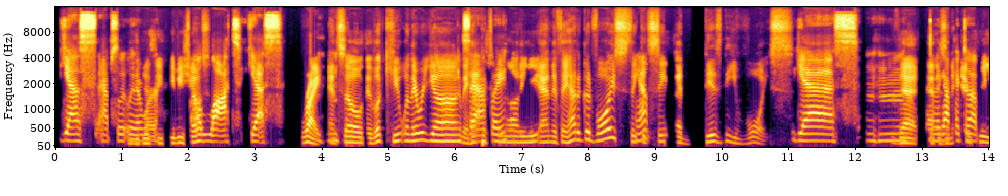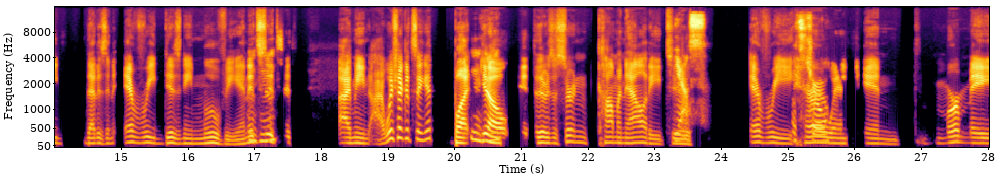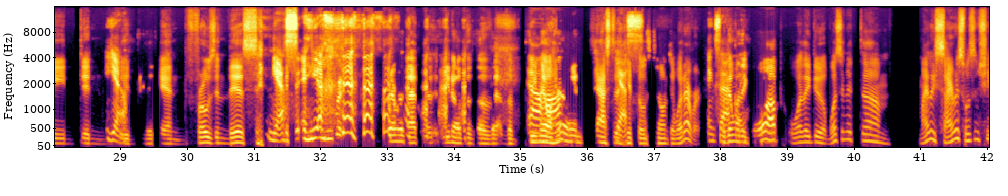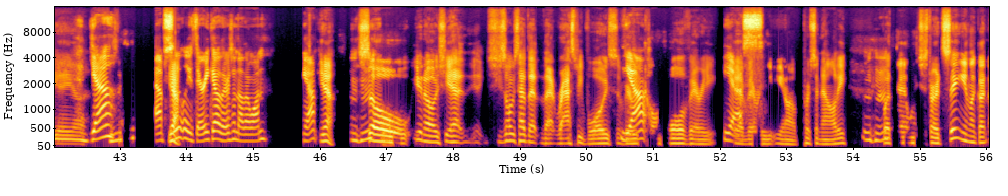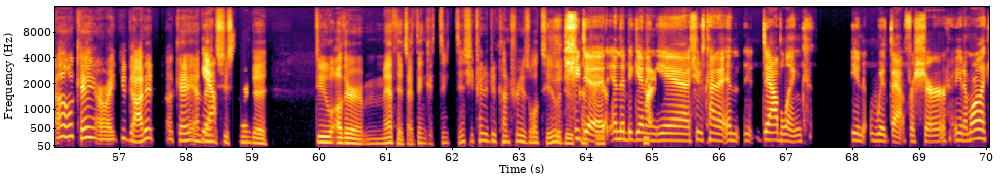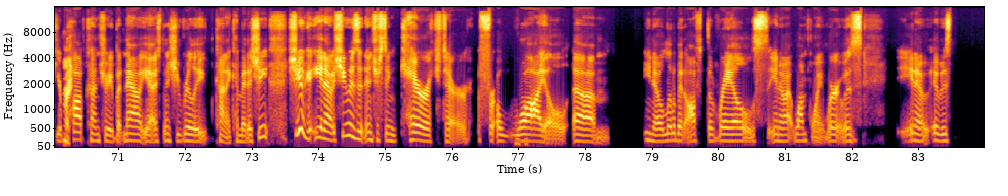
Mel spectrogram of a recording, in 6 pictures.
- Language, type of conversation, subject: English, unstructured, How do you react when a band you love changes its sound, and how do your reactions differ from other people’s?
- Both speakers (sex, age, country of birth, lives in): female, 35-39, United States, United States; male, 55-59, United States, United States
- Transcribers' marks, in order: distorted speech; static; chuckle; laughing while speaking: "and yeah"; laugh; unintelligible speech; unintelligible speech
